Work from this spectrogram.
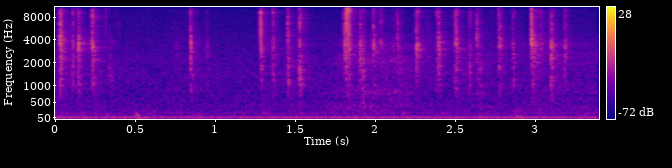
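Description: Commands are entered into a terminal on a computer keyboard: soft, uneven keystrokes tapped at a moderate pace over a low hum, close and faint, with one louder key press midway.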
